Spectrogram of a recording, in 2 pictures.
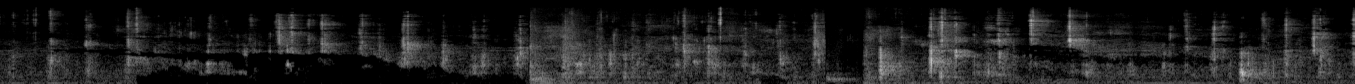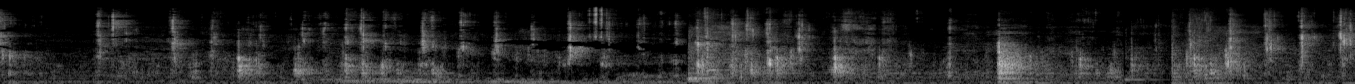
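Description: Close-up eating sounds: people chewing mouthfuls of mutton biryani with rice and meat eaten by hand, with frequent irregular lip smacks and small clicks.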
